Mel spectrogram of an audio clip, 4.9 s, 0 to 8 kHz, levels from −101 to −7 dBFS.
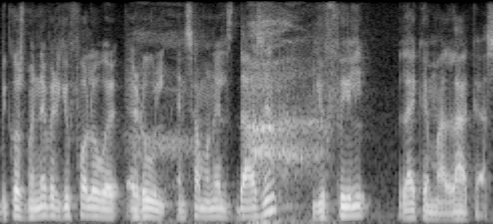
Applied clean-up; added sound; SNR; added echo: none; Breathing; 12 dB; none.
